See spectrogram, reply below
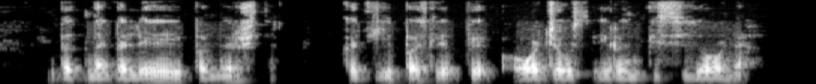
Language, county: Lithuanian, Kaunas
